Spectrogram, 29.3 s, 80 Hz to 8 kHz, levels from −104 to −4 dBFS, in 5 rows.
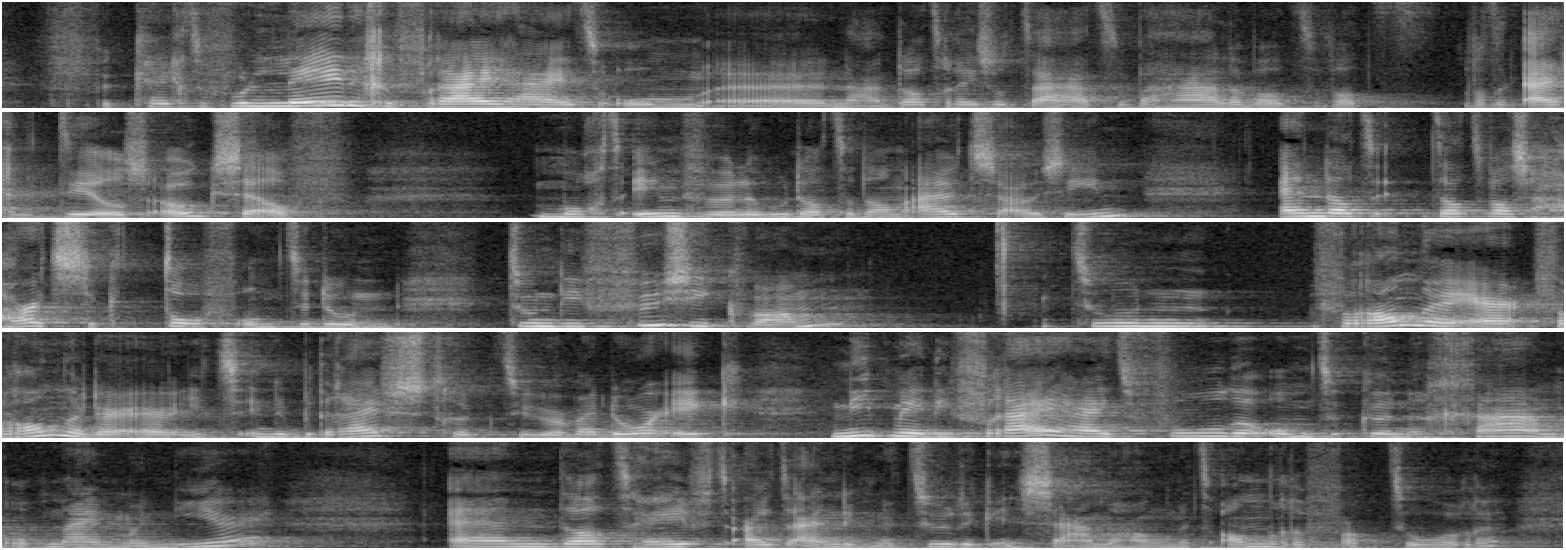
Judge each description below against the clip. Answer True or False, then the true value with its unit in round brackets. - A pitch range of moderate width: True (3.9 semitones)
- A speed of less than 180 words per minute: True (155 wpm)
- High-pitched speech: True (220 Hz)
